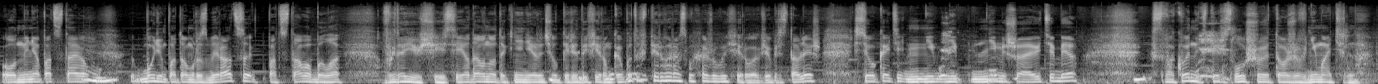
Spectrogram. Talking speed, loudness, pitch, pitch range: 165 wpm, -10 LUFS, 120 Hz, 105-135 Hz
